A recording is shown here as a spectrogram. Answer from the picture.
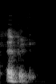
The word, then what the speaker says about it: Peabody: It's spelled Peabody, but it's pronounced Pappity. Yep. Just like Haverhill is actually Haverhill.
